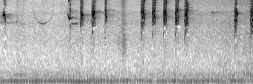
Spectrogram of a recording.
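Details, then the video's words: Fast-singing sunbird, used to stimulate young birds to sing; a thin descending whistle, then spaced high sharp chips, clustering into a quicker series before thinning out, over a constant low droning hum. "KOLIBRI WULUNG GACOR NARUNG CEPAT MERANGSANG BUNYI BURUNG BAKALAN"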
